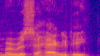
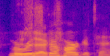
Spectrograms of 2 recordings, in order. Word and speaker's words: Mariska Hargitay: The recent news is the revelation that Marissa Haggerty, Mariska Hargitay. Hargitay, I have to say it right.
